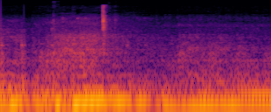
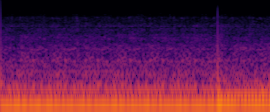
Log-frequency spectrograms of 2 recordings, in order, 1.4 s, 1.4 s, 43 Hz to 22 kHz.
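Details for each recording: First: 2006 Ford F250 6.0L diesel with erratic low injection control pressure: heavy low rumble as it finally catches after long cranking; hard start caused by the injection pressure regulator (IPR) solenoid, replaced as the fix. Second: 2006 Ford F250 6.0-liter diesel after replacing the injection pressure regulator (IPR) solenoid for low injection control pressure no-start: after extended cranking, steady deep even rumble settling to smooth idle, no misses or knocks; running normally.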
